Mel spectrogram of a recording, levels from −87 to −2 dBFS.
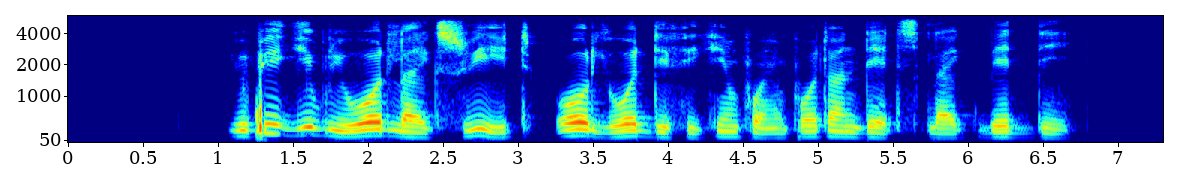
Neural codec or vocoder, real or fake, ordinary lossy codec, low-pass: none; real; none; 5.4 kHz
